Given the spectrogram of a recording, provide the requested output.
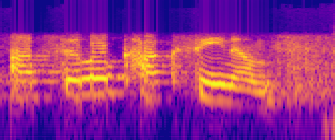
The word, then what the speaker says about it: Oscillococcinum: Oscillococcinum.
